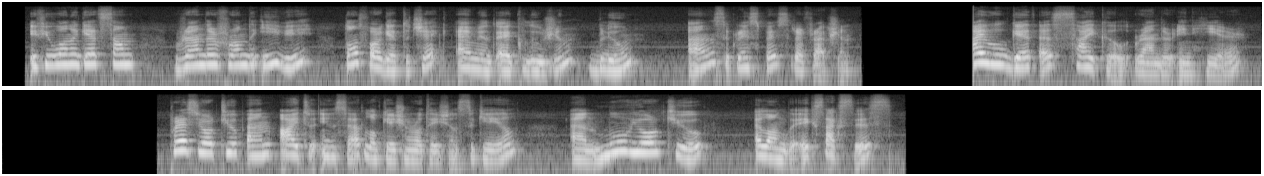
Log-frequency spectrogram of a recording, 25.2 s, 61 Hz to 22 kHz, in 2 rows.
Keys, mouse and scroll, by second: 0.2 click, 0.8 click, 3.7 click, 4.5 click, 5.1 click, 6.1 click, 7.0 click, 8.6 click, 9.5 click, 11.7-13.2 drag, 14.1-15.4 middle drag, 19.5 click, 20.4-22.2 scroll down 9, 20.6 middle drag, 21.0 middle drag, 21.5 shift+middle click, 21.8 shift+middle click, 22.5 shift+middle click, 23.4 g, 24.9 g.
